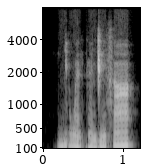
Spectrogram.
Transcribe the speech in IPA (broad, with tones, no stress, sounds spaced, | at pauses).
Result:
ɡ͡b i˧ w ɛ̃˨ k ɛ̃˨ d͡ʒ ĩ˧ s ã˦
